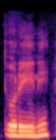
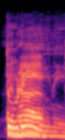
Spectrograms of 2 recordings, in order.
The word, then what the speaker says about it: Turini: Turini. – Že André Turini bude v top 3 nejlepší coach. – Jak Panini, tak Turini.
